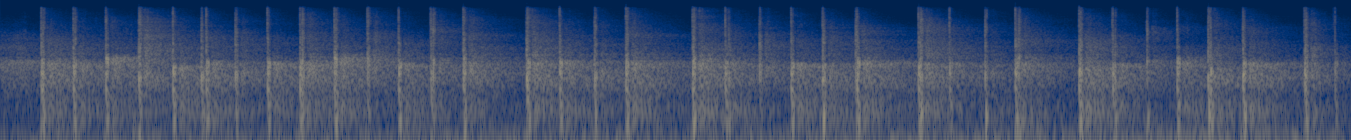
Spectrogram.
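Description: Rapid, rhythmic foot stomps by a performer on a square, deliberately slightly wobbly wooden stage holding stacked chair constructions, a steady stream of sharp percussive impacts in quick succession, even in loudness, with no voices.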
